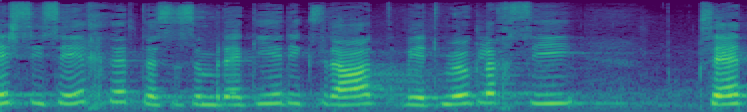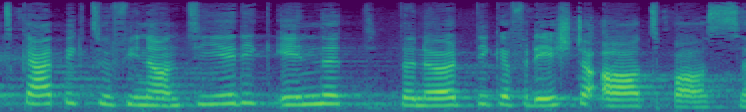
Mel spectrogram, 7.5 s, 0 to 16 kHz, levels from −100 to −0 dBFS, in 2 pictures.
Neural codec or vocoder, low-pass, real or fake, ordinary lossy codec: none; 14.4 kHz; real; none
